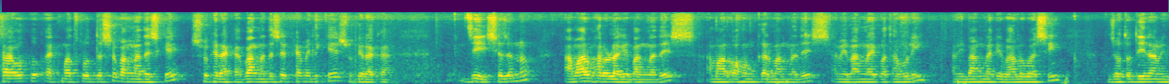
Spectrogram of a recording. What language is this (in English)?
English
